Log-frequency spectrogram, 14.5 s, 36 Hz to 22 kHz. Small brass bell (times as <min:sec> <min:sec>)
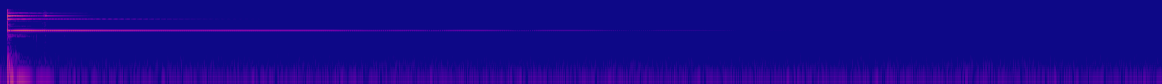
0:00.0 0:09.7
